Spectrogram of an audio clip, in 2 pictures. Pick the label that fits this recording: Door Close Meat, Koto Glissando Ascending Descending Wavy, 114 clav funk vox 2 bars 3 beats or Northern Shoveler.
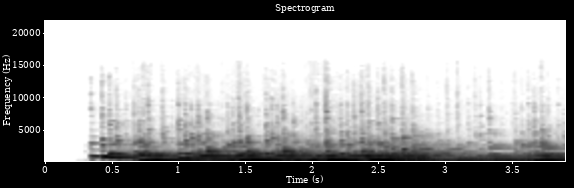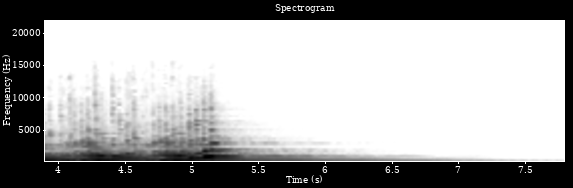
Koto Glissando Ascending Descending Wavy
